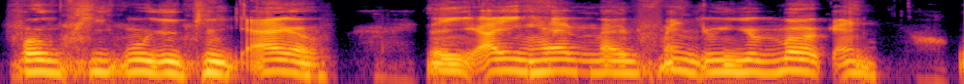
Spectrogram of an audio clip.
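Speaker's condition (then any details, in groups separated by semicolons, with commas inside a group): Cerebral palsy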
